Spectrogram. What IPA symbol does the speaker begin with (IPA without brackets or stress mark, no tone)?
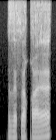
ð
